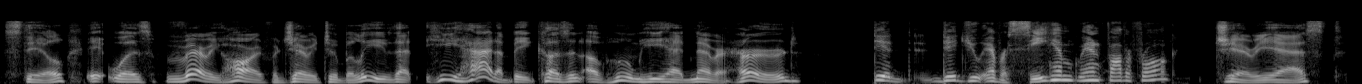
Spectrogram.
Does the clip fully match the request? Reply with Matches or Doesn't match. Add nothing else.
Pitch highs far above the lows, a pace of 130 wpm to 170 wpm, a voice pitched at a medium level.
Doesn't match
